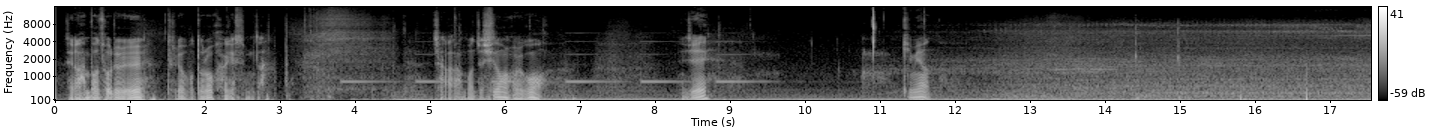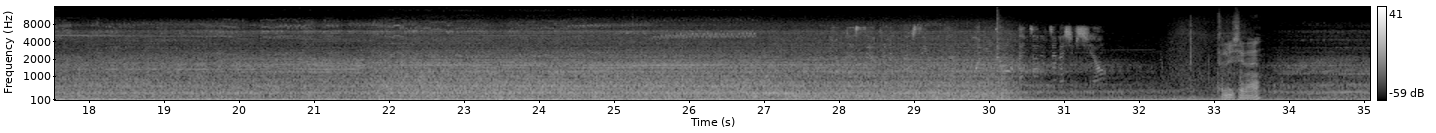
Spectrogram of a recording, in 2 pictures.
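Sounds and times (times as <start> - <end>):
engine idling hum: 3.1 - 35.0
blower motor squealing: 3.3 - 9.6, 11.1 - 35.0
click: 14.3 - 15.1.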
